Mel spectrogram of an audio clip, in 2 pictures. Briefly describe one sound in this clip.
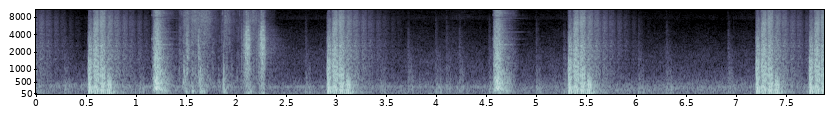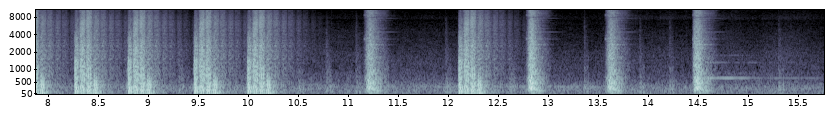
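Footsteps crunch heavily on sand at an uneven pace.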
